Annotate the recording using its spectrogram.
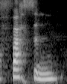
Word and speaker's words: fasten: F-A-S-T-E-N, when you are in a car, you need to, is it fasten or fasten your seatbelt? It's silent T, fasten your seatbelt.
